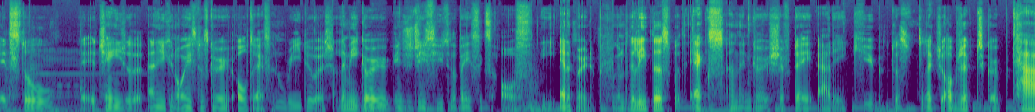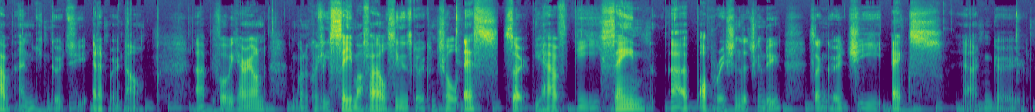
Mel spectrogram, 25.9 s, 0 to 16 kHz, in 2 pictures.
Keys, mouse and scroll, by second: 2.1 middle click, 2.8 alt+s, 3.8 alt+a, 4.1 right click, 7.6 x, 8.6 x, 9.4 shift+a, 11.0-11.4 scroll down 2, 13.1 Tab, 14.1 scroll down 4, 14.4 middle click, 14.6-15.1 scroll up 3, 15.1-18.3 middle drag, 18.7 ctrl+s, 19.6-21.8 middle drag, 22.1-22.5 scroll down 4, 22.8-23.6 scroll up 1, 23.6 g, 25.6 g.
